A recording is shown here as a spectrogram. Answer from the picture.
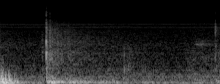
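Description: Basketball bouncing on a hardwood gym floor: two bounces, a loud one at the start and another about half a second in.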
